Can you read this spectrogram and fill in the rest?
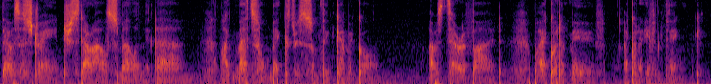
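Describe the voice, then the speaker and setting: A narrator telling scary stories in a slow, hushed, breathy ASMR whisper, close to the microphone. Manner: slow, hushed, deliberate storytelling. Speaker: host and narrator.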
